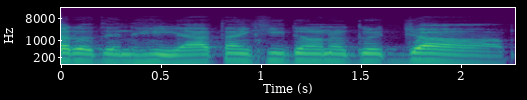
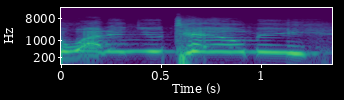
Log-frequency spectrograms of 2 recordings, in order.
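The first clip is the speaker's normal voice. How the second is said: upset son; 12 semitones higher than usual. Acted. Son asking father why he hid it, upset. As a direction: cry it out in a high boy's voice.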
